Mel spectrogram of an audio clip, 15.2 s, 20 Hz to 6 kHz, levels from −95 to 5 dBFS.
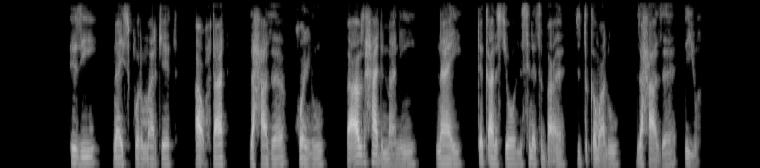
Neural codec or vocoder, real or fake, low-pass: vocoder, 44.1 kHz, 128 mel bands every 256 samples, BigVGAN v2; fake; 5.4 kHz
